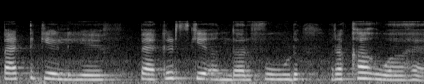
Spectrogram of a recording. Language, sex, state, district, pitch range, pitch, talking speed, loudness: Hindi, female, Punjab, Fazilka, 215-260 Hz, 235 Hz, 140 wpm, -17 LUFS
